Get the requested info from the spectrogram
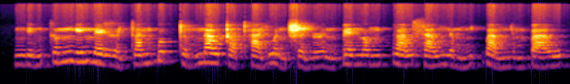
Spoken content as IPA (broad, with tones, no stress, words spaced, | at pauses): ŋe˨˩˦ŋkə˧˥mŋe˧˥ nɛ˧ ɣə˨˩˨jt̪a˧˥nɓo˦˥p̚t̪ə˨˩˦m na˧wʈɔ˨˩˨t̪ʰa˨˩˦jwə˨˩˨ŋ ʂə˨˩˨jɹə˨˩˨ŋɓɛ˧ nɔ˧ŋə˦˥k̚va˧˥w sa˧˥w nə˨˩mɲə˦˥k̚wa˨˩˨wɲə˨˩˦m ɓa˧˥w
